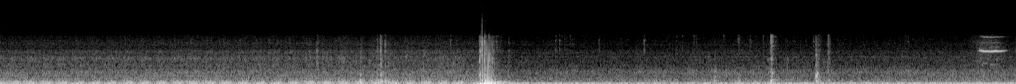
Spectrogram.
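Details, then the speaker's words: Subaru WRX EJ205 warmed up at idle: steady low rumble with uneven lumpy stumble, cylinder 3 misfire, engine shakes, no tick; spark plug ruled out, cracked valve suspected; faint AC compressor squeak. "Doesn't tick or anything, just that's misfiring. When I first got it, it was misfiring on cylinder 3."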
